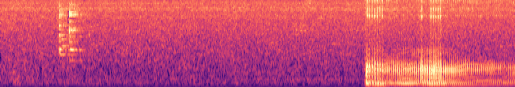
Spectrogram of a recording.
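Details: A female pet dog asleep on a bed at night, tired after an afternoon bath, gives a single buzzy, droning snore with a low harmonic rasp lasting about a second, after a quiet stretch with faint room hiss.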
